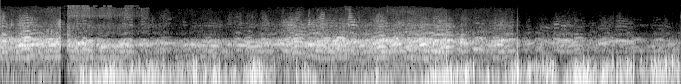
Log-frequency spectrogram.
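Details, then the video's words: Migrating Canada geese calling together, a steady chorus of overlapping nasal honks from many birds without pause, over a low rumbling background. "Canada Geese Migration Time"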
